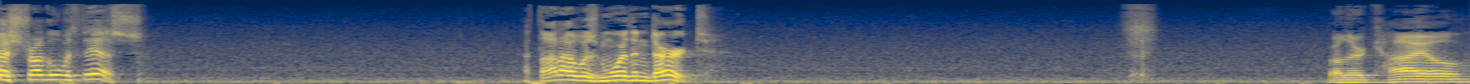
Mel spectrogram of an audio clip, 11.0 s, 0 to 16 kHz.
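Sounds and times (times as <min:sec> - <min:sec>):
speech: 0:00.0 - 0:01.2, 0:04.0 - 0:05.4, 0:10.0 - 0:11.0
person sneezing: 0:08.4 - 0:08.8.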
